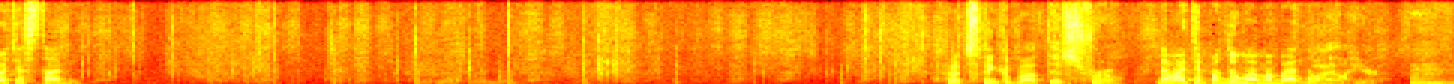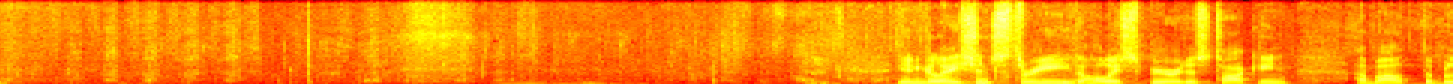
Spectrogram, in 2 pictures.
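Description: An elderly man reads aloud in a calm, steady voice, with pauses.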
